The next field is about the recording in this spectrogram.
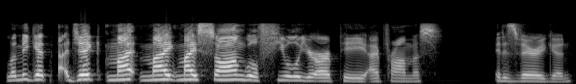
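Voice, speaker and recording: Male game master, high clear voice, informal and halting narration, slightly dull dry recording. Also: fairly even intonation, bright, forceful tone, no echo. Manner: halting, informal delivery with many "like"s. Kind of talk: improvised tabletop roleplay narration; casual chat with players.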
